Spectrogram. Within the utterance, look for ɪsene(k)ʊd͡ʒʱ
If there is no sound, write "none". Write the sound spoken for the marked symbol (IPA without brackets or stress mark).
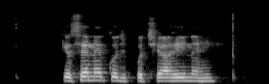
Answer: k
